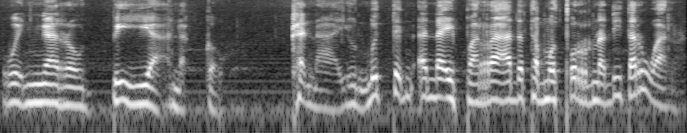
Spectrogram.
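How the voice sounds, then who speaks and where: A woman playing a caring older mother in an Ilocano family drama, speaking gently in an Ilocano accent. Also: low voice, slow. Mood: caring, advising. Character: caring older mother counselling her grown son. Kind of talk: Ilocano radio-style family drama acting.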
